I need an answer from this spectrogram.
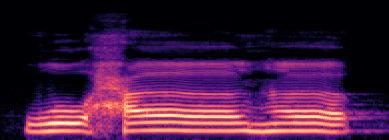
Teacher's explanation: ضاد کو موٹا پڑھیں گے، ضاد حروف مستعلیہ میں سے ہے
